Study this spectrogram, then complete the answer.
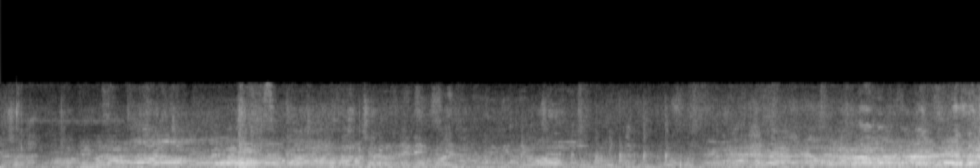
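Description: A group of boys in a huddle shout together.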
